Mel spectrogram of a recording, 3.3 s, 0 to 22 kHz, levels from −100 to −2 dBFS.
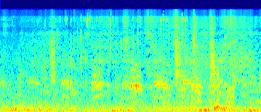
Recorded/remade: recorded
